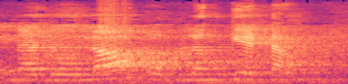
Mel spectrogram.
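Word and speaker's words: medulla oblongata: इसको कैसे प्रोनाउंस करेंगे? मेडुला ऑब्लंगेटा।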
